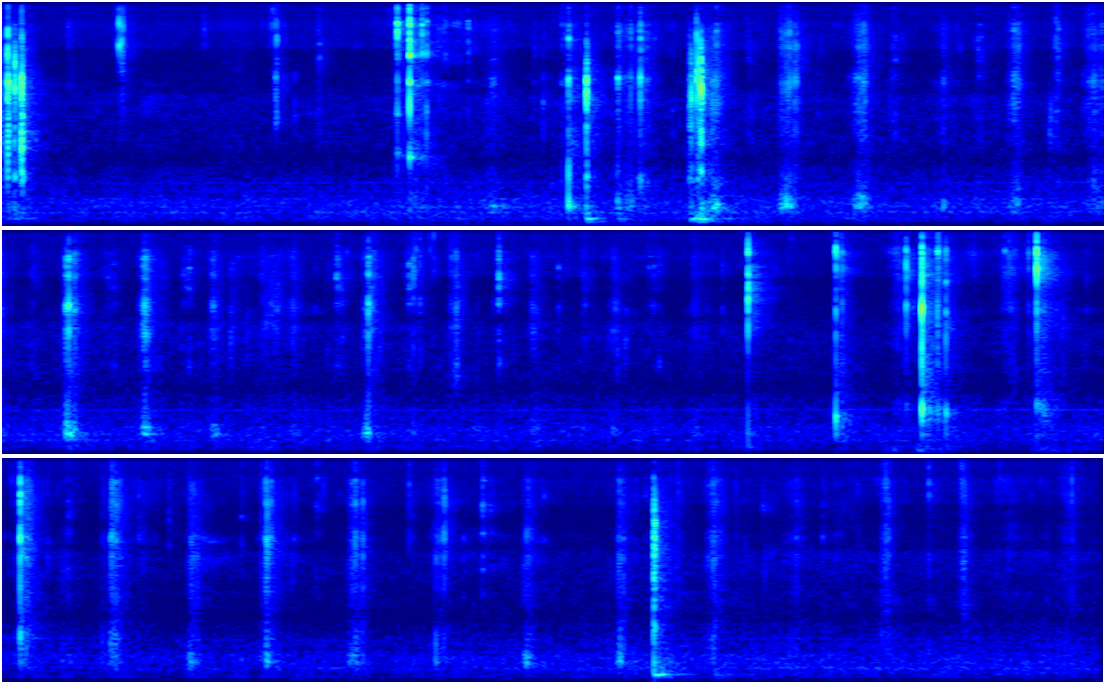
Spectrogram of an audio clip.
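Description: Dry lumps of nzu (calabash chalk, an edible white clay) bitten and chewed close to the mouth: sharp crunches and crackles at irregular intervals, with a few louder bites standing out.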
